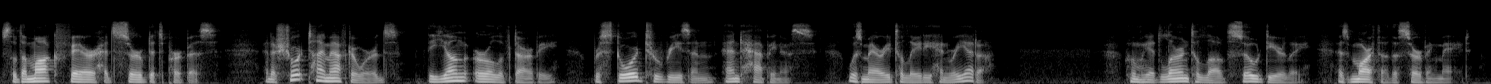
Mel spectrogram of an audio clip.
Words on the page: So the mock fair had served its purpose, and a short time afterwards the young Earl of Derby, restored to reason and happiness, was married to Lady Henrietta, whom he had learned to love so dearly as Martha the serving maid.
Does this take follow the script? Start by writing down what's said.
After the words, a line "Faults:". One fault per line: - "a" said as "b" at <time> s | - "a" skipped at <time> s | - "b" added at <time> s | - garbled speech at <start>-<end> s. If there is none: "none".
So the mock fair had served its purpose, and a short time afterwards the young Earl of Derby, restored to reason and happiness, was married to Lady Henrietta, whom he had learned to love so dearly as Martha the serving maid.
Faults:
none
